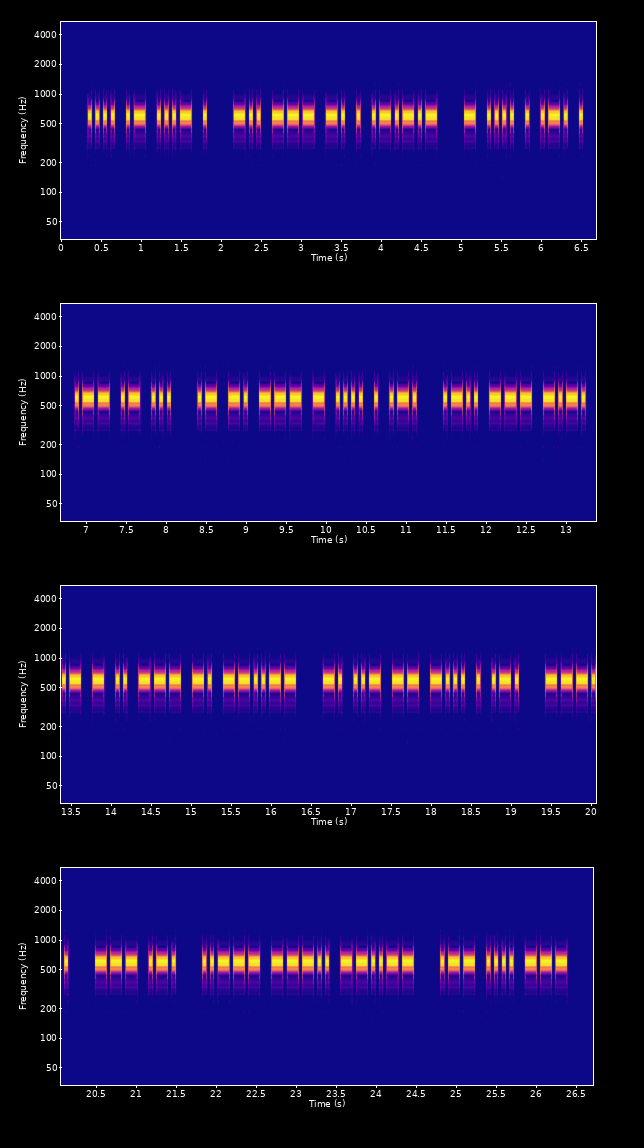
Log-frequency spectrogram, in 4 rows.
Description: Morse code, heard as a keyed tone, about 25 wpm, 600 Hz. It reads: HAVE DONE. THERE WAS ANOTHER LOCATION, NUMBER 8 OR 28, WHO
